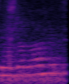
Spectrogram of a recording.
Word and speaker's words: theodolite: How do you pronounce it? Theodolite.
